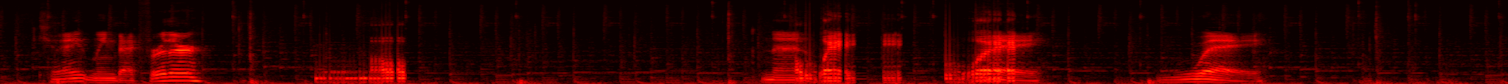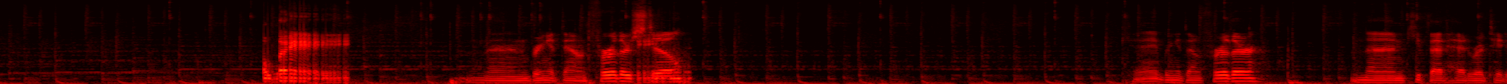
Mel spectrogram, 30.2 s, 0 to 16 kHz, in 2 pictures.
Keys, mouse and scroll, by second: 0.4-2.4 shift+drag, 3.0-4.1 drag, 5.1-7.2 drag, 7.8-9.0 drag, 9.3 click, 11.4-13.6 shift+drag, 14.2 right click, 14.9-16.8 drag, 17.6-18.6 drag, 19.4 right click, 20.5 shift+right click, 21.3 click, 23.8-25.7 drag, 26.3-27.3 drag, 29.2 right click, 29.8-30.1 drag.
